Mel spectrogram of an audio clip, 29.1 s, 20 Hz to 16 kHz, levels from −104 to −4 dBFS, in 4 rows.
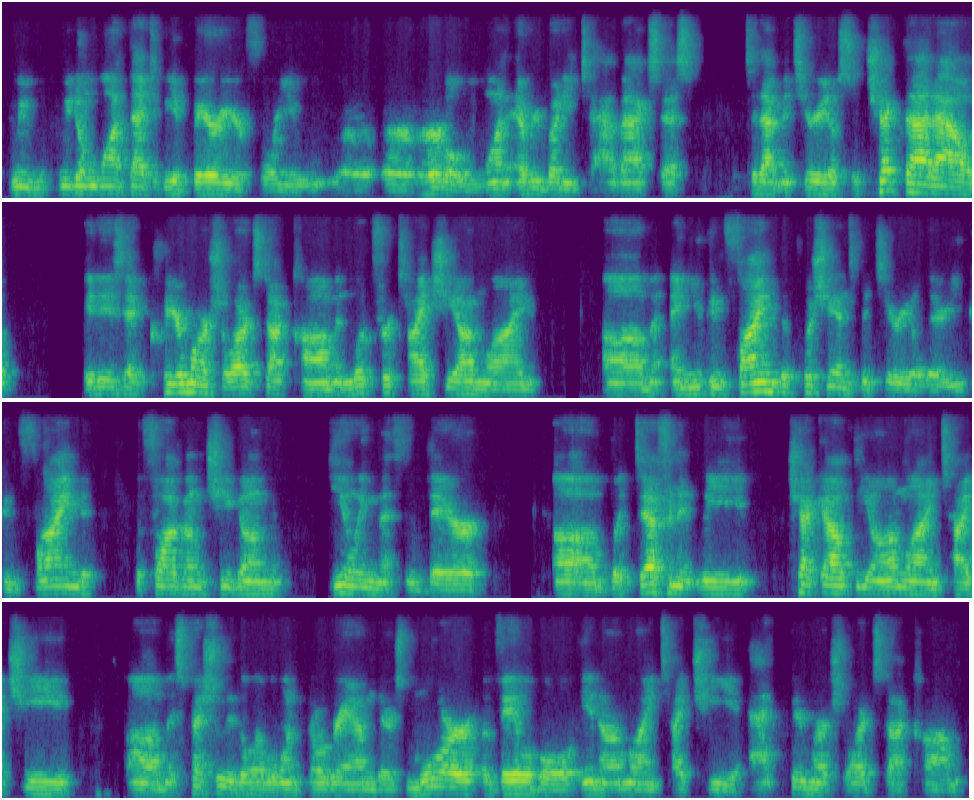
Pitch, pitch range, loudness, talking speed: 120 Hz, 110-130 Hz, -26 LUFS, 170 wpm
